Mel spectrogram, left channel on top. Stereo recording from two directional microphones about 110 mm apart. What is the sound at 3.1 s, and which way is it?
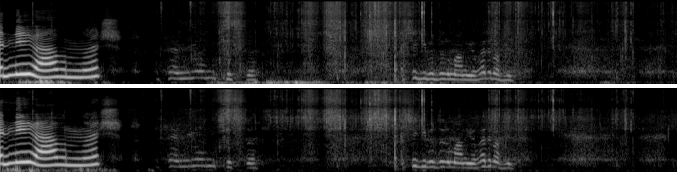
Tearing, 90° left.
